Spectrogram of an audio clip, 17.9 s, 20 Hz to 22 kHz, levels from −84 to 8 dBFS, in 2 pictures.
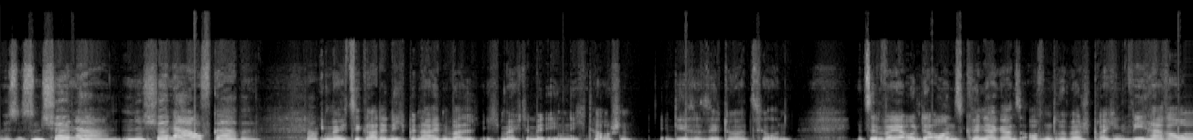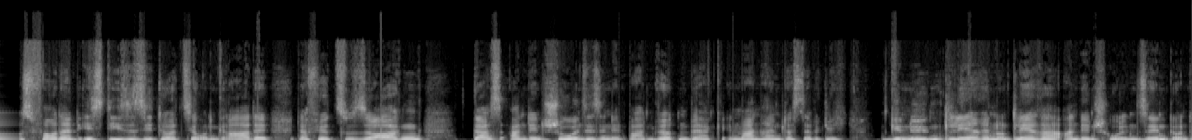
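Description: A regular click runs through the speech from 0.54 s to the very end, recurring every 0.92 s. This is a clock drift buffer slip pattern. It is likely caused by two devices running on independent clocks that disagree by a few hundred parts per million. The buffer between them slowly drifts until a block of around fifteen samples is dropped or repeated. Each slip leaves a tiny discontinuity in the waveform, heard as the periodic tick.

From 8.89 to 9.11 s the sound stalls. The last moment is stretched into a fading buzzy tail lasting about 198 ms, and it never drops to silence. This is a call audio freeze. The likely cause is delayed packets emptying the jitter buffer, so the receiver extended what it last had. When the packets arrived, playback resumed where it stopped. Nothing was lost, but a gap was inserted and the overall delay grew by 198 ms.

Between 13.27 and 15.08 s the speech sounds hurried, running at about 111% speed while its pitch stays the same. 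This is a jitter buffer speed-up. Having built up more delay than it targets, the receiver trimmed many short pitch-period-sized pieces in succession, removing roughly a fifth of a second in total. The result is compressed timing rather than a change of pitch.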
